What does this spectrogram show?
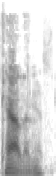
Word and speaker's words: Callan: Well, first of all, it's pronounced Callan, but it's fine. Every single foreigner butchers it, and it is normal.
